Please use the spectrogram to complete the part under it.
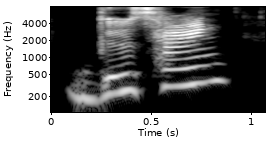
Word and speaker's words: guzheng: We have live music with one of our favorite customers, Jasmine, who's playing a traditional Chinese string instrument called the guzheng. I believe that's how you pronounce it. – Yep.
